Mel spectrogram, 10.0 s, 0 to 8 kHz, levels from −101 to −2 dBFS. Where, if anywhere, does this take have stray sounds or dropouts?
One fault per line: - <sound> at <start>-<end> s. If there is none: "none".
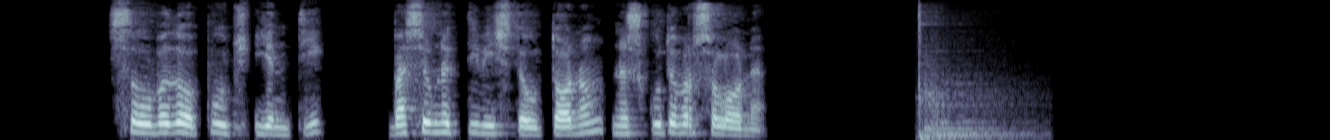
- thud at 6.9-7.9 s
